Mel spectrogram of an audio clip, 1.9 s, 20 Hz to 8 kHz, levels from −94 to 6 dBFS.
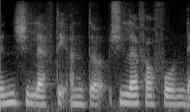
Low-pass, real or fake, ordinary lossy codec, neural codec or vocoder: none; fake; none; codec, 16 kHz, 0.5 kbps, X-Codec, WavLM features, trained on Multilingual LibriSpeech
